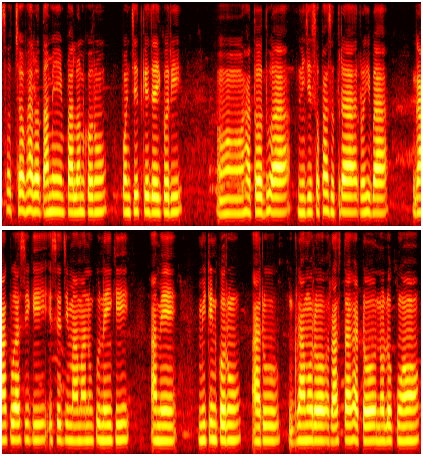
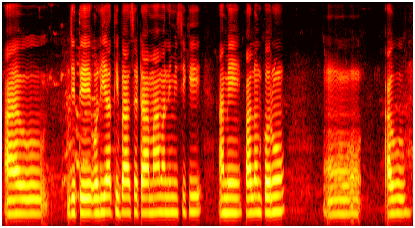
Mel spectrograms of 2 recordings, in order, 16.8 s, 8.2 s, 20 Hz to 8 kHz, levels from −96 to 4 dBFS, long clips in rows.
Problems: constant background noise, continuous background conversations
